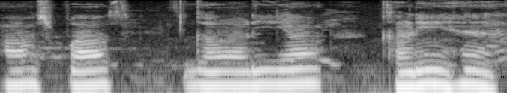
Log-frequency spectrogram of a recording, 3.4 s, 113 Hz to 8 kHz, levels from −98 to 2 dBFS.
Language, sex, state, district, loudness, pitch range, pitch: Hindi, male, Chhattisgarh, Raipur, -12 LUFS, 150-160 Hz, 155 Hz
